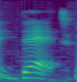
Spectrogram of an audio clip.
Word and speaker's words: debt: É, a mesma coisa de debt, que é tipo dívida, né? – Dívida, né? Debt, mas que é debt.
